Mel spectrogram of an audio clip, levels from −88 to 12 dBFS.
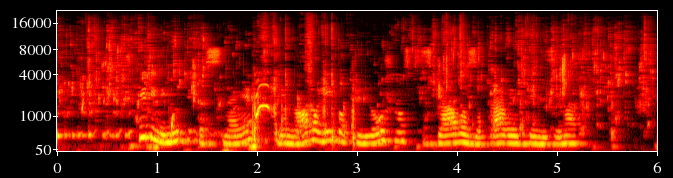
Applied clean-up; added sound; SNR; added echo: classical method log-MMSE.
